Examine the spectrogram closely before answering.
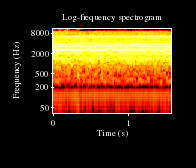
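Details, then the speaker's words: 1958 EverReady SkyLeader AM radio with three transistors temporarily soldered in: constant hiss with a faint low hum and no station tuned; receiving poorly, cause still unknown. "I get some noise and some more noise it's sounds like it's trying to do radio things"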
